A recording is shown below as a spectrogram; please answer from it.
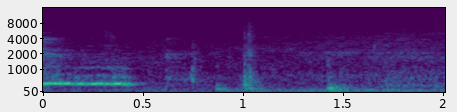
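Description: A hen's low, steady call that fades out about half a second in, followed by a few faint short knocks.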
